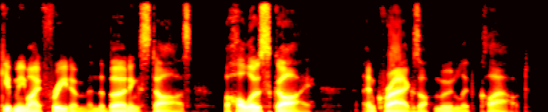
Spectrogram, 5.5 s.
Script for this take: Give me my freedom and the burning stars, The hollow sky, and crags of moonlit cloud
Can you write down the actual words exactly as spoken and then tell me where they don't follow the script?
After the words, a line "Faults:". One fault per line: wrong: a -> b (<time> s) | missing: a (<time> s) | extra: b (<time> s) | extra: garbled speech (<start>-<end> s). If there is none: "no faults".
Give me my freedom and the burning stars, The hollow sky, and crags off moonlit cloud
Faults:
wrong: of -> off (4.2 s)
